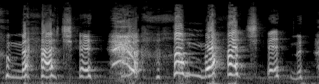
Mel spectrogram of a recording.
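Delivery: high, loud laugh into the words; laughing hard. Real, not acted. Streamer breaking up at her story, laughing. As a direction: cackle through it.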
